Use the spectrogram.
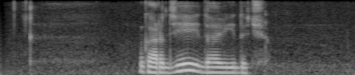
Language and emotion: Russian, neutral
